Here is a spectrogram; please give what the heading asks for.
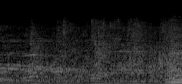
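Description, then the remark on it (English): The Eagles crowd in a stadium cheers after Goldsworthy kicks the Eagles' 10th goal late in the last quarter, a steady wash of mingled voices and applause at moderate volume that swells slightly toward the end. “Small bit of cheering from the Eagles crowd as Goldsworthy sets that one.”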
